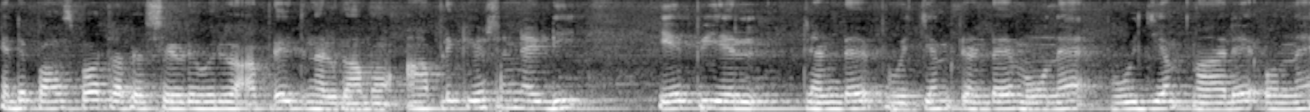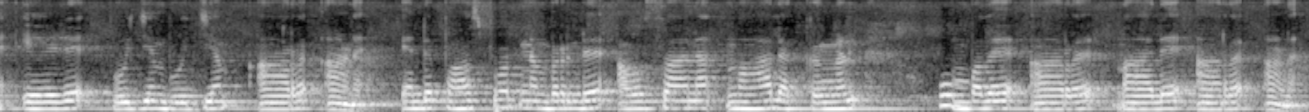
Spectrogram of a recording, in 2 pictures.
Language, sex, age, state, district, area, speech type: Malayalam, female, 60+, Kerala, Pathanamthitta, rural, read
